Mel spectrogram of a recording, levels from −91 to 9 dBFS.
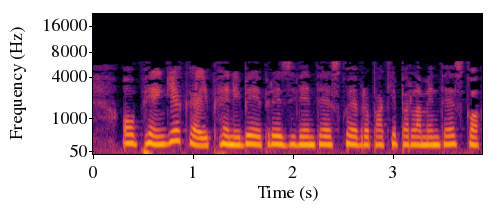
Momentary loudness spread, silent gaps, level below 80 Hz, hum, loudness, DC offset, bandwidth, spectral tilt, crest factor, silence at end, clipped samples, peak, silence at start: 5 LU; none; -36 dBFS; none; -16 LUFS; under 0.1%; 6.6 kHz; -8 dB/octave; 12 dB; 0 s; under 0.1%; -4 dBFS; 0.05 s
